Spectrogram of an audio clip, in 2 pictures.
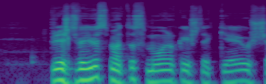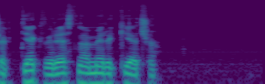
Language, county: Lithuanian, Panevėžys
